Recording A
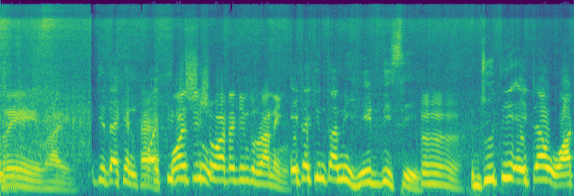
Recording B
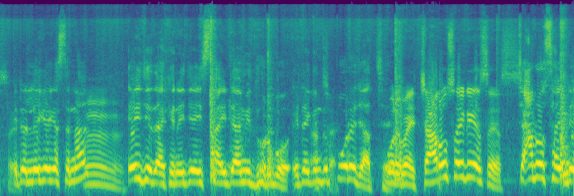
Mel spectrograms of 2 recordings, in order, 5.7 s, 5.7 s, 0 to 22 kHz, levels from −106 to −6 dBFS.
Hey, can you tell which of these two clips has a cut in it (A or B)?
A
